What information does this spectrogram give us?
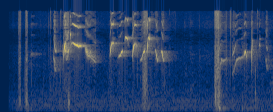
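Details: Blind European goldfinch singing with its beak almost closed: three bursts of rapid, high, tinkling twitters and liquid trills separated by short pauses, with a few soft clicks at the start.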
